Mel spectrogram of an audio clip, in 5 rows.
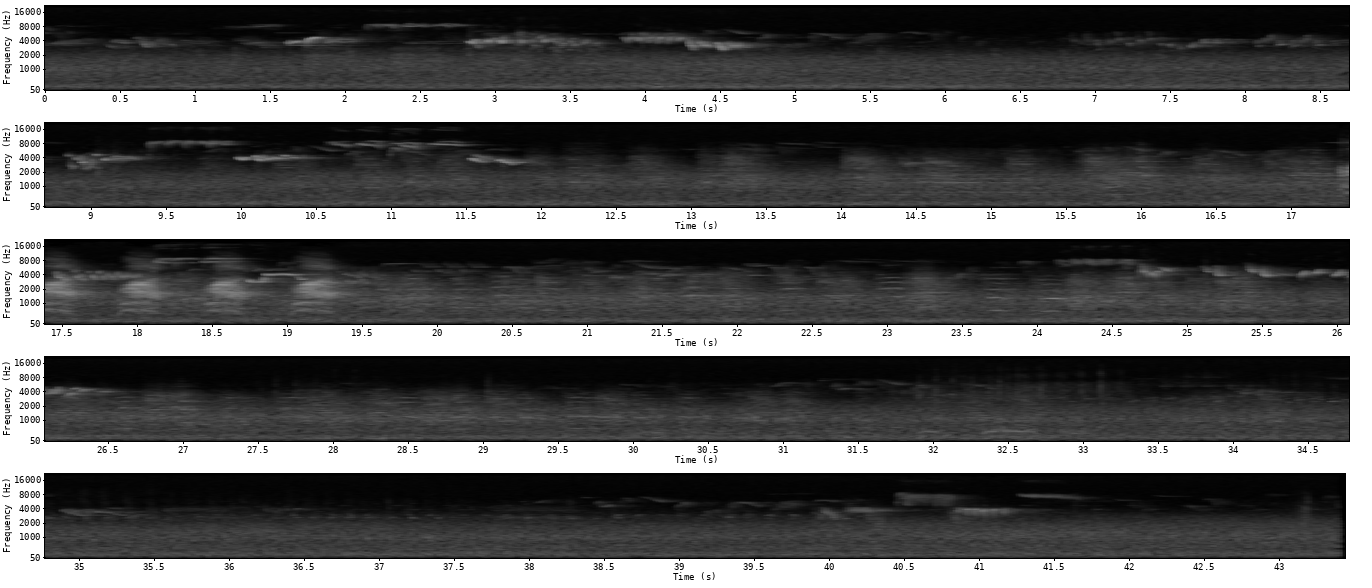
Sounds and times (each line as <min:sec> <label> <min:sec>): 0:00.0 road noise in the background 0:43.4
0:29.4 Robins 0:37.5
